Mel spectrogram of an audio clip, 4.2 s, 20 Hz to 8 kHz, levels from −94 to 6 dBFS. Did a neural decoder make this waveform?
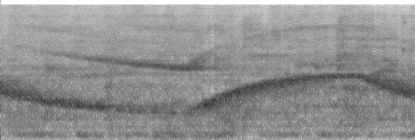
yes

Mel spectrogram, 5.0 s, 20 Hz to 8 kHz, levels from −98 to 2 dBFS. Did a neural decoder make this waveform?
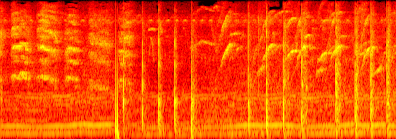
no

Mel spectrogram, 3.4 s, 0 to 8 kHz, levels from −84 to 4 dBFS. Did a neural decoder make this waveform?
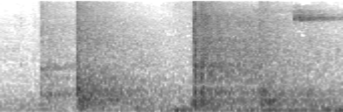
no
